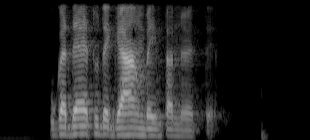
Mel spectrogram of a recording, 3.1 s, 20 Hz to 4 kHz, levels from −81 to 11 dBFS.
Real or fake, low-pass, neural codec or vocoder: real; 3.6 kHz; none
